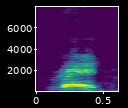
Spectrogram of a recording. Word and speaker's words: read: Read, not read. Red. In the past participle? Read. Read. Exactly. So as you see here, it doesn't change. It doesn't change. It's irregular, but it doesn't change. But the pronunciation changes.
